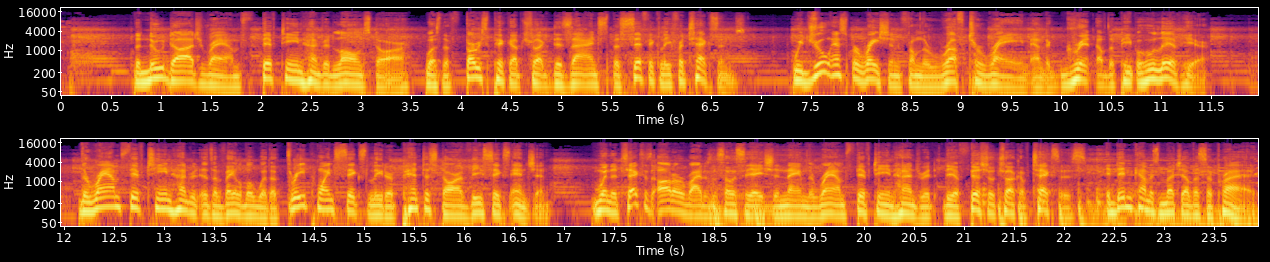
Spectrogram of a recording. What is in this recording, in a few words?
car commercial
